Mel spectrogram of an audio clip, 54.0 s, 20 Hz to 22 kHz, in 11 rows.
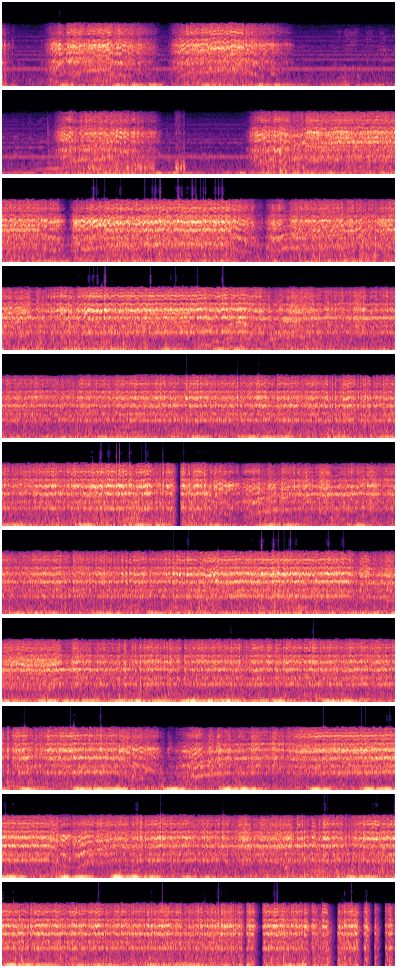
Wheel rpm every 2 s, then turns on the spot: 90, 90, 0, 70, 150, 150, 160, 210, 210, 220, 230, 230, 230, 200, 200, 230, 220, 220, 230, 240, 120, 200, 190, 220, 230, 230, 230.
12-14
